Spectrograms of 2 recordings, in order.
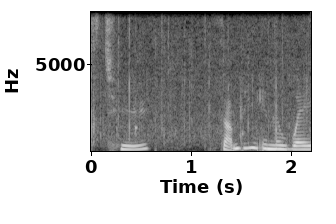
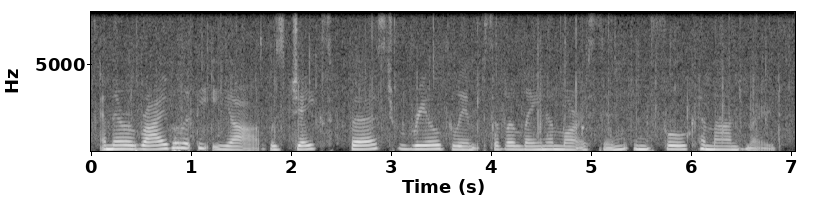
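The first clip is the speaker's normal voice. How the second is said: plain reading voice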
